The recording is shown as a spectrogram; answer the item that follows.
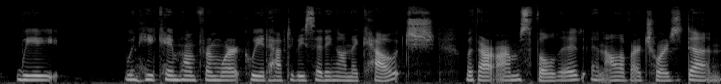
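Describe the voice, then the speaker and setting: In a very clean recording with a silent background, a woman with an American accent speaks at a medium pitch and a fairly slow pace, her intonation monotone and flat. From Utah, US (Orem). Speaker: podcast guest. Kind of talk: interview. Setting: home studio.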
